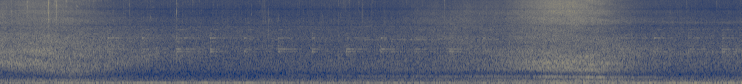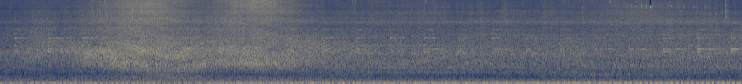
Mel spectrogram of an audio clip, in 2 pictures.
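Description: Freight train running past, a steady low rumble that grows louder toward the end. Road traffic passes in front twice, its tyre noise swelling and fading about a third of the way in and again just past the middle.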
